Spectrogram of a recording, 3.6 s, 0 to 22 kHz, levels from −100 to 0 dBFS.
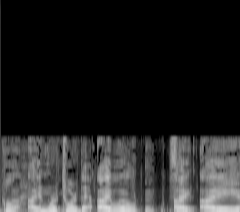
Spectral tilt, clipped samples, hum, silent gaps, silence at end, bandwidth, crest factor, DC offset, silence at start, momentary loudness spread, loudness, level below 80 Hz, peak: -5 dB/octave; under 0.1%; none; none; 0 s; 8 kHz; 14 dB; under 0.1%; 0.05 s; 7 LU; -22 LUFS; -56 dBFS; -8 dBFS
